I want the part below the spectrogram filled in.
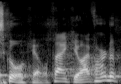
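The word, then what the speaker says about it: Schuylkill: the Lehigh Valley and school kill or I never pronounced that right skull kill um what is it school kill it is school kill thank you I've heard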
